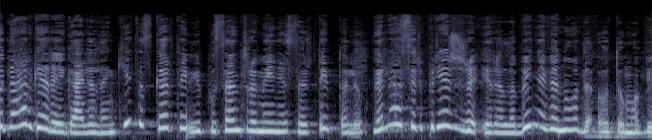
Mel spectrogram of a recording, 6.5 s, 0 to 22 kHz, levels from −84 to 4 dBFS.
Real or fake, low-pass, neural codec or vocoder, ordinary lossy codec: real; 14.4 kHz; none; AAC, 48 kbps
